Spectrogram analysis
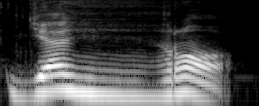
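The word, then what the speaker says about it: الجهر: Ingat huruf ro tebal. Ro ro ro. Ah kira-kira di sini bibirnya memonyokkan tidak? Ro ro enggak ya?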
